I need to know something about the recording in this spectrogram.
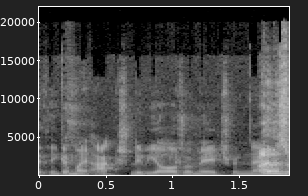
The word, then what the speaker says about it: Automatron: a fallout 4s a new DLC automatron or at Omicron if I was calling it but I think it might actually be automatron that I was right but well that's how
